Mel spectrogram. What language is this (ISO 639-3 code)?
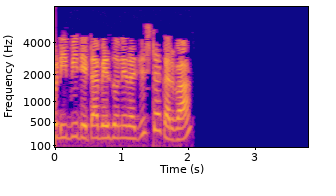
guj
